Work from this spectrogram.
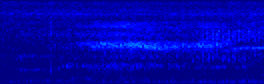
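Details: Hungry male Himalayan cat at home in the early morning, rousing his owner: a continuous deep purr, with a faint tonal sound higher up and a soft voice nearby.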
